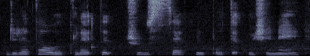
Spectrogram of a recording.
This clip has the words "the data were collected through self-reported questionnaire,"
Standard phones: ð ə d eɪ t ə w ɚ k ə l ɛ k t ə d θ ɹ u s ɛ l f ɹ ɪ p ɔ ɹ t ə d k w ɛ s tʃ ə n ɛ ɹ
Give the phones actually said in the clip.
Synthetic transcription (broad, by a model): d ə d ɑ t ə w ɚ k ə l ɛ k t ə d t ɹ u s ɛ f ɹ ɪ p ɔ t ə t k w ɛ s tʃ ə n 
